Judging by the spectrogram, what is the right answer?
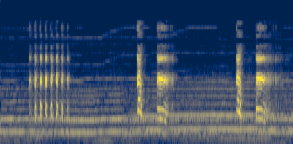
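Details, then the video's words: Tokay gecko of Indonesia, a hidden-living reptile whose call often comes suddenly at quiet times or in the middle of the night; a quick rattling series of clicks gives way to two paired, sharp barking "to-kek" notes, over sustained background music. "Tokek adalah reptil yang hidup tersembunyi, namun suaranya tak asing bagi masyarakat Indonesia. Suara tokek."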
